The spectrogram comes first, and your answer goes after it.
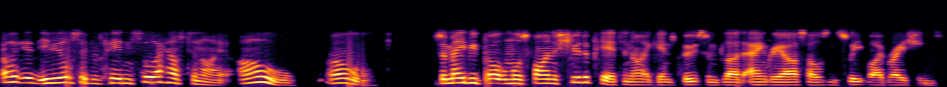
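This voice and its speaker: A man's voice: on the high side, normal speed. A man, a guest on a call, teasing and mock-pompous in joking banter. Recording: tinny call audio.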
